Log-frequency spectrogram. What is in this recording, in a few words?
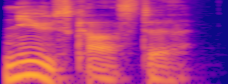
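"newscaster", British English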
